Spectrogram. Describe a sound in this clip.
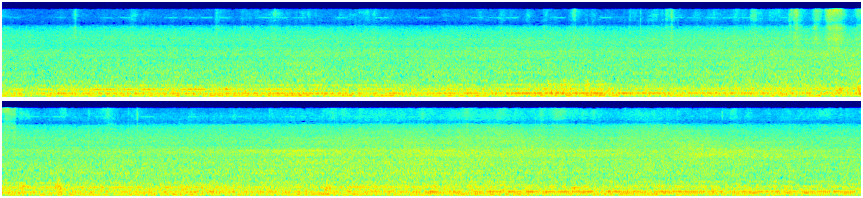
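A vehicle's engine hums steadily from inside.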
